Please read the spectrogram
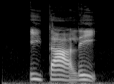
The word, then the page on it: yi4da4li4: mandarin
